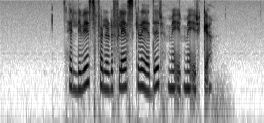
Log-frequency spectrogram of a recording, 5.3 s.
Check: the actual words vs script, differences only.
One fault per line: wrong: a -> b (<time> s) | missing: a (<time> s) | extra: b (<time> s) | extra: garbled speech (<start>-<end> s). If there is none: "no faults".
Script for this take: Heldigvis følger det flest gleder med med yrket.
no faults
